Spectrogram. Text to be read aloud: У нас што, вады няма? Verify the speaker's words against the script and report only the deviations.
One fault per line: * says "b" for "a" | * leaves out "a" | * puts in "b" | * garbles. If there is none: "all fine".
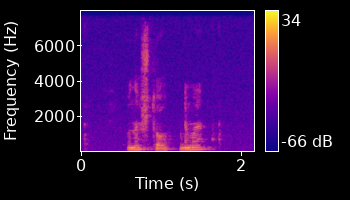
* leaves out "вады"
